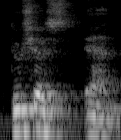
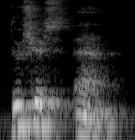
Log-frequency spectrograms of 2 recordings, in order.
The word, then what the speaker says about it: Duchesse Anne: Duchesse Anne. Duchesse. That's how it's said in French. Duchesse Anne.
